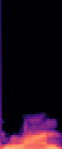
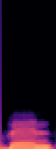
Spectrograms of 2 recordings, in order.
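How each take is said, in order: First: The vowel is a long open 'aa' sound. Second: The vowel is a flat front 'ae' sound. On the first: The speaker calls it wrong. "वान थोड़ी पढ़ेंगे" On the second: The speaker calls it right. "वैन पढ़ेंगे"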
